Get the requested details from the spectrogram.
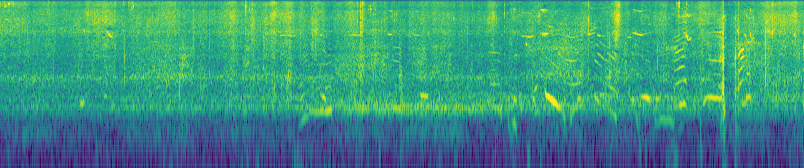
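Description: Puppies growl playfully.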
